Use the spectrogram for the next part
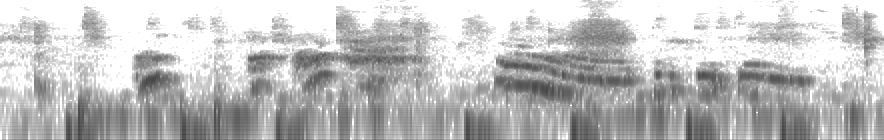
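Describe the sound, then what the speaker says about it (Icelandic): Dogs outdoors whimpering and yipping in high, wavering whines, with a run of rising and falling cries midway. The sounds are moderately loud and come in short bursts, mixed with low thumps. "Það eru hundarnir. Þeir eru bara ennþá úti."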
